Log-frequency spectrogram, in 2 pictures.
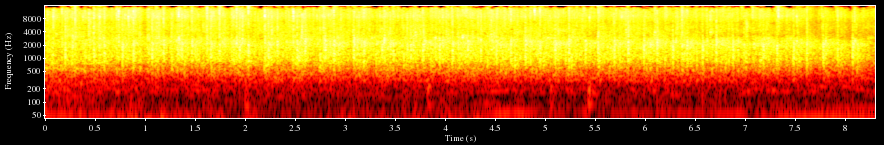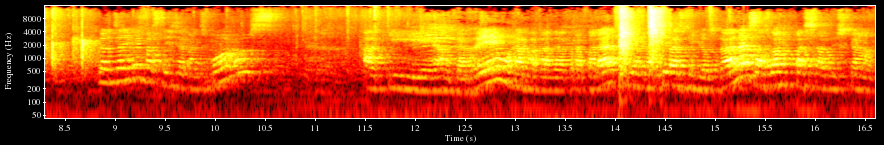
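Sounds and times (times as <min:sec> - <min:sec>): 
crowd applauding: 0:00.0 - 0:08.9
speech: 0:09.0 - 0:10.5, 0:11.5 - 0:16.5.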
